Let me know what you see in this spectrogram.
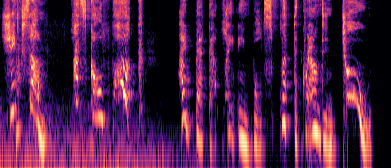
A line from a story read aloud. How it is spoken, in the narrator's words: squealed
